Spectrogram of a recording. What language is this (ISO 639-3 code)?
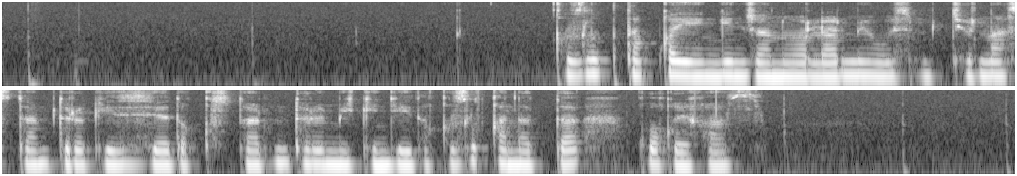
kaz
